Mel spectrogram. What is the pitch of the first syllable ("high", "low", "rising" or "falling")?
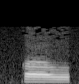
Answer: low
